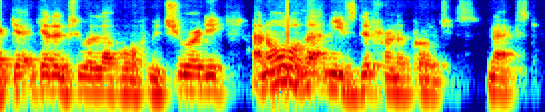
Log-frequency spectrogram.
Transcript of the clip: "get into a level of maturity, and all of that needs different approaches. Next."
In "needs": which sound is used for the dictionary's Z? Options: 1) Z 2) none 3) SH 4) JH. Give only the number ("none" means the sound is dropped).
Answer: 1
